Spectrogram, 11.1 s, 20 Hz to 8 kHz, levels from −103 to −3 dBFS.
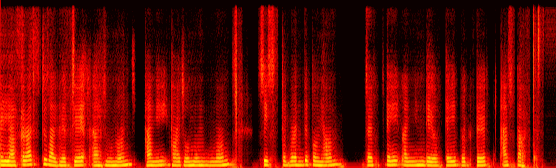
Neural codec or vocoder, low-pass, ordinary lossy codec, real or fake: codec, 16 kHz, 0.5 kbps, FreqCodec, smaller model; none; none; fake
